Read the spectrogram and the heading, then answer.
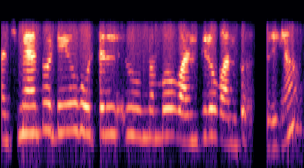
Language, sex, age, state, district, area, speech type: Punjabi, female, 18-30, Punjab, Pathankot, rural, conversation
